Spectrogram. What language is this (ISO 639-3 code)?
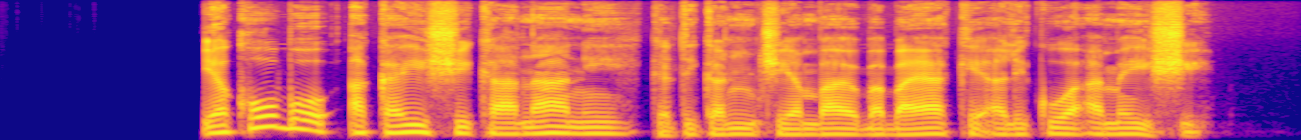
swa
